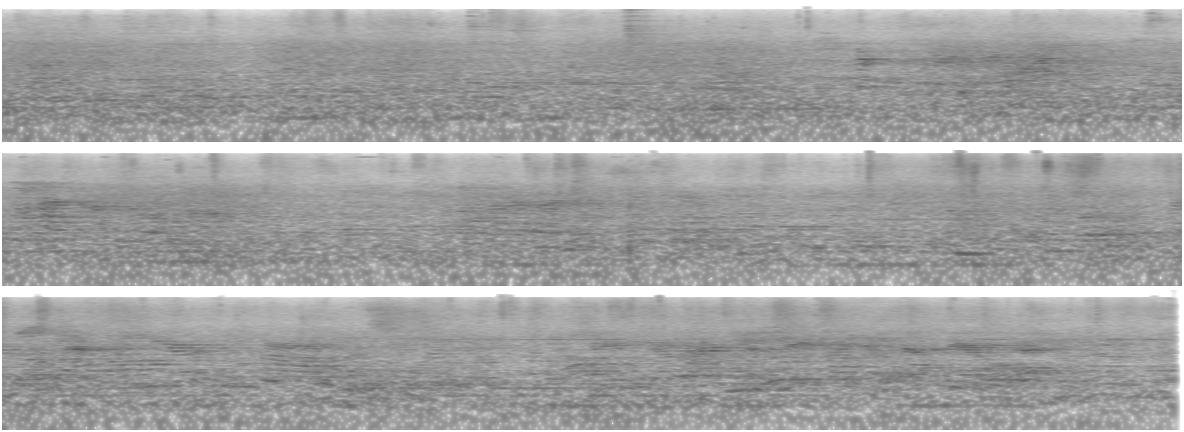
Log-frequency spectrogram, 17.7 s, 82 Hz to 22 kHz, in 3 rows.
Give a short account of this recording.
NYC, metro station 42th / 7th (times square); entrance hall, pedestrians and piano music, voice from ticket information counter;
